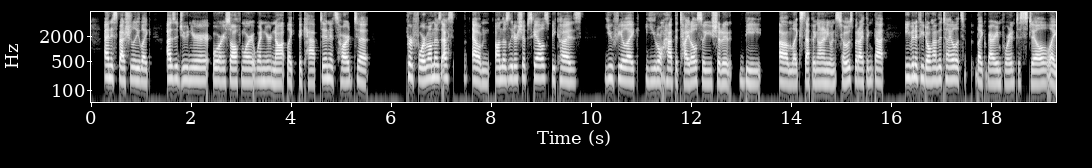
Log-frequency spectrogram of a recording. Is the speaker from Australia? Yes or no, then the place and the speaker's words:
no; Garden City, United States; I was the only one from Garden City there. I was able to be the only one saying I'm from Garden City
